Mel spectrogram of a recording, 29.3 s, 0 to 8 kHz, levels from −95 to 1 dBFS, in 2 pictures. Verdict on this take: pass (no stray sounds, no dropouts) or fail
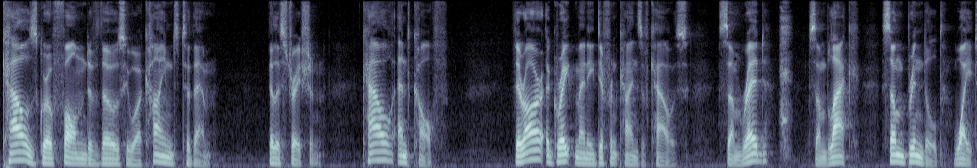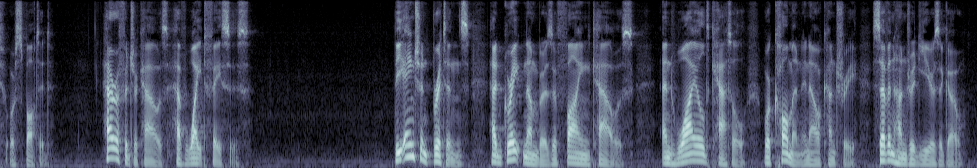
fail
